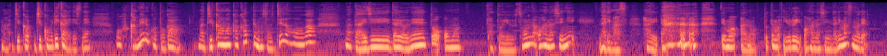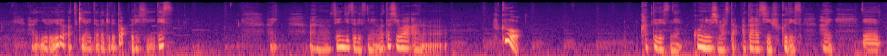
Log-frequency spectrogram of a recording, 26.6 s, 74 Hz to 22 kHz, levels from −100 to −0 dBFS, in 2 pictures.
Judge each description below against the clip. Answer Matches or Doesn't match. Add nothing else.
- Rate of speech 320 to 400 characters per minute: Doesn't match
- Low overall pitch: Doesn't match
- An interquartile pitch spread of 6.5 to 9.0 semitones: Doesn't match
